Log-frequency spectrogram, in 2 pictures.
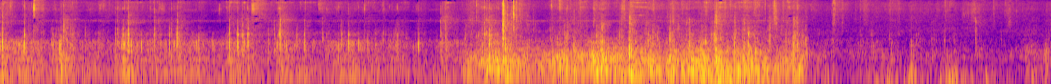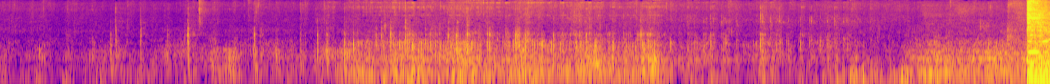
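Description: Small wheels of a rolling suitcase clattering over a paved path in a fast, irregular run of clicks, louder in two stretches, with footsteps.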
